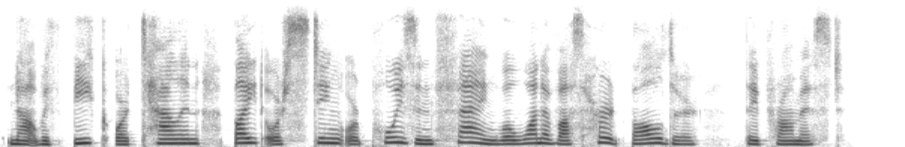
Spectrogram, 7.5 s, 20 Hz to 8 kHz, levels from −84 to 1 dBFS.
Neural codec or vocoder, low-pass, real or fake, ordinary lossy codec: none; 7.2 kHz; real; Opus, 24 kbps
